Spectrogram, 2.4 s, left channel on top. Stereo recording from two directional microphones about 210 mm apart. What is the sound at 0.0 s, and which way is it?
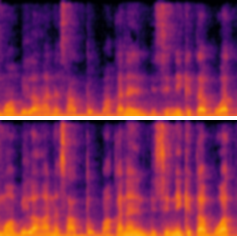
Speech, 30° right (ahead or behind).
